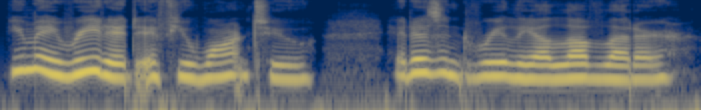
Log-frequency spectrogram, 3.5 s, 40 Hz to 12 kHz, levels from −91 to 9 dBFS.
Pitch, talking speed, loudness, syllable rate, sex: 235 Hz, 240 wpm, -15 LUFS, 5.4 syllables/s, female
